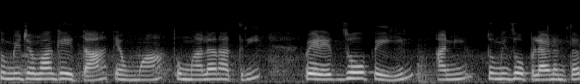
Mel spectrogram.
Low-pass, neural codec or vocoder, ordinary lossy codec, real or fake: 7.2 kHz; none; Opus, 64 kbps; real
